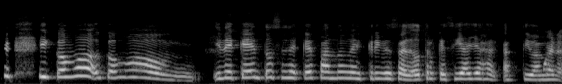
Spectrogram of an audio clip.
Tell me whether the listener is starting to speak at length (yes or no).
yes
